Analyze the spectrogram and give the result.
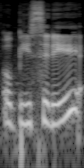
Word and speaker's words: Obey City: Um, obesity, obesity is how you spell it though. O B E Y C I T Y.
